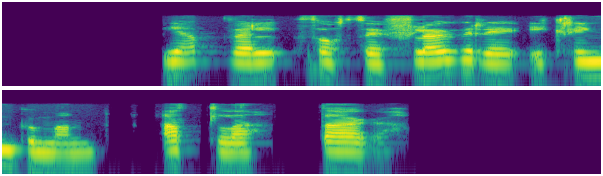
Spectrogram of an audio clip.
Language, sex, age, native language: Icelandic, female, 20-29, Swedish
